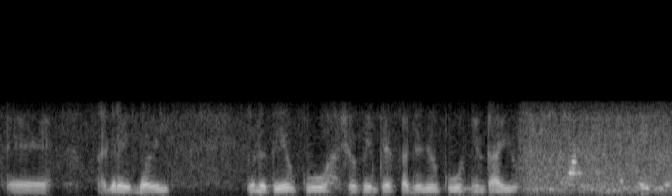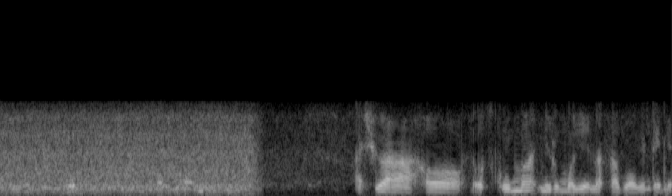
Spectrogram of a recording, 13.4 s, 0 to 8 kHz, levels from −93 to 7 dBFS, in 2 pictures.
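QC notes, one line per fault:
Throughout: AMR narrowband mobile codec. The speech sounds thin, buzzy and synthetic, confined to a phone line band of roughly 300 Hz to 3.6 kHz with nothing at all above 3.8 kHz. The voice is rebuilt from a compact vocal-tract model excited by only a few pulses per 5 ms subframe. The heavy damage points to one of the lowest AMR-NB modes, around 5 kbps, where too few bits remain to keep the voice natural.
5.84 to 9.63 s: speech suppressed in double talk. Across these nearly four seconds the talker's level sinks sharply, at its deepest by around 30 dB. The likely cause is an echo canceller facing both sides talking at once. It could not separate the near talker from the far-end echo, so it pulled both down together.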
